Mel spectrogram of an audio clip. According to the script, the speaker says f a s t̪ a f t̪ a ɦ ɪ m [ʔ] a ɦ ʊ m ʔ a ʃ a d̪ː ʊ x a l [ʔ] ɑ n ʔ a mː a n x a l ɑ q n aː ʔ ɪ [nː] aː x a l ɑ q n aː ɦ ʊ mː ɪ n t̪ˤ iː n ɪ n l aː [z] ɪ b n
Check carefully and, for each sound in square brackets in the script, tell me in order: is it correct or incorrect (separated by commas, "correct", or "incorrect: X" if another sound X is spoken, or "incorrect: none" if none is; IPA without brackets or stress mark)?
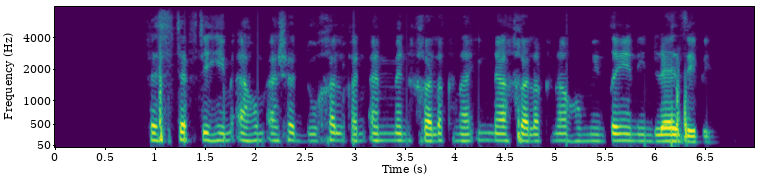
correct, incorrect: q, correct, correct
